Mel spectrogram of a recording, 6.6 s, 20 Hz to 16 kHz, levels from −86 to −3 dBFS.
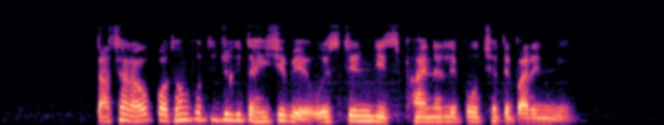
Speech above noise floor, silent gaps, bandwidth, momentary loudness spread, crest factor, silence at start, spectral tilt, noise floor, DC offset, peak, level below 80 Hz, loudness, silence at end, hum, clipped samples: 67 dB; none; 7.2 kHz; 7 LU; 16 dB; 1 s; -8.5 dB/octave; -83 dBFS; under 0.1%; -2 dBFS; -56 dBFS; -17 LUFS; 0.95 s; none; under 0.1%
